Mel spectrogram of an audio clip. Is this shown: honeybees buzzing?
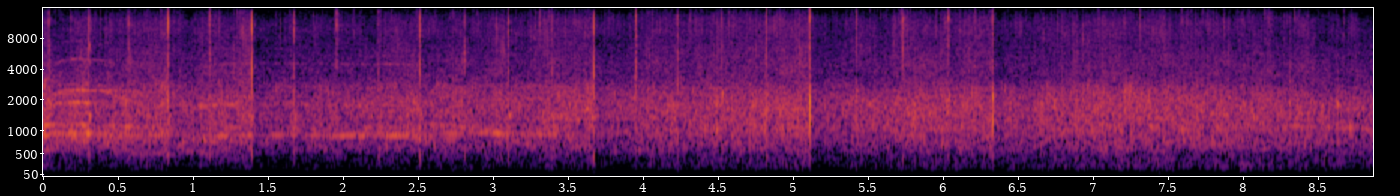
no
